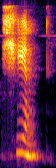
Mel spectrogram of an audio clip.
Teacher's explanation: Sin selanjutnya syin selanjutnya huruf syin yaitu ee bunyi langit-langit tengah syin ikhtiak maksudnya ke geseran mahmus dia juga tidak ada getaran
